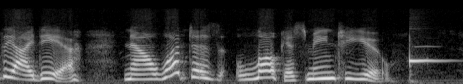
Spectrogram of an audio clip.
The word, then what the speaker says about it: locus: things right that's the idea now what does locust mean to you it's an insect and when they come in swarms they eat plants and leaves no that's Locust I said Locust l o c u s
